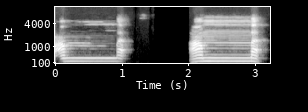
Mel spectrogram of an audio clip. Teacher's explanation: غنہ ہوتا ہے اور نیزلائزیشن ہوتی ہے، نوز سے ساؤنڈ نکلتی ہے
